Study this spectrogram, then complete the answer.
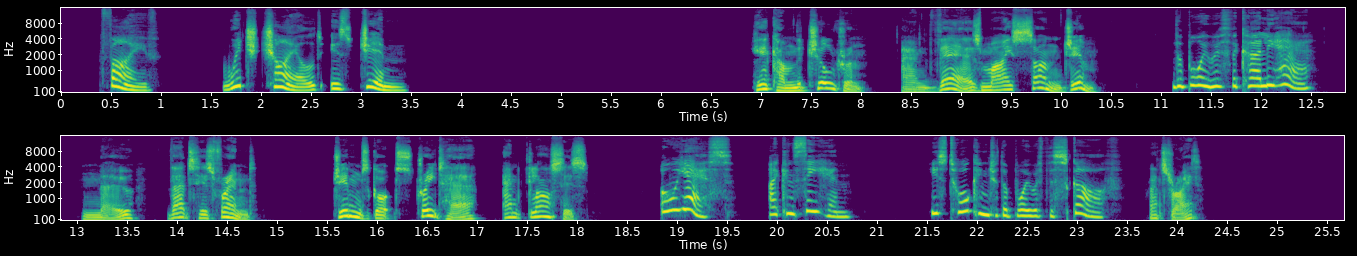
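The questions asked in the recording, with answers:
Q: Which child is Jim?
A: the boy with straight hair and glasses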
